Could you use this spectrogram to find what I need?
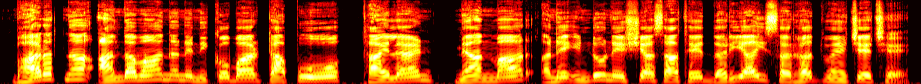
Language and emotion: Gujarati, neutral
